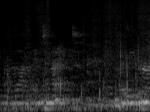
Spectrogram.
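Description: Indistinct talking, with a steady low hum underneath and a few small clicks near the end.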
